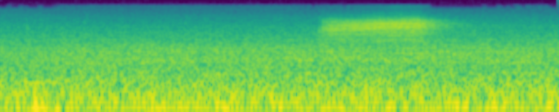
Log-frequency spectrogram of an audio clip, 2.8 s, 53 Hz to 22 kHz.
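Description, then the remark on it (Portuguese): A house wren (corruíra, garrincha) gives a single harsh, buzzy scolding call, high-pitched and lasting under a second, over a steady background of low rumble and hiss, heard during a morning walk shortly before 7 a.m. “E esse passarinho que está gritando é uma corruíra, é um garrincha.”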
